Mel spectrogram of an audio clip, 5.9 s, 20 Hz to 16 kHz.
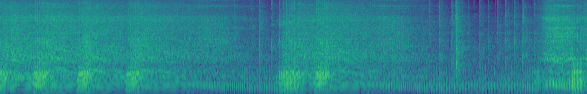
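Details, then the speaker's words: Stihl MS211 two-stroke chainsaw after restoration and chain sharpening, first run: revs up and drops back in repeated throttle blips, picking up cleanly and settling to idle; slight slop but running healthy. "well i'd say that's a success"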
